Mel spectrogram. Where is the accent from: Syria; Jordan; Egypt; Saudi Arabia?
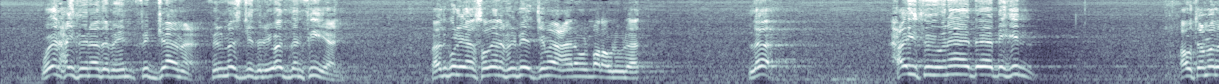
Jordan; يعني عندنا في الأردن حوالي بجوز 25,000 تقريبا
